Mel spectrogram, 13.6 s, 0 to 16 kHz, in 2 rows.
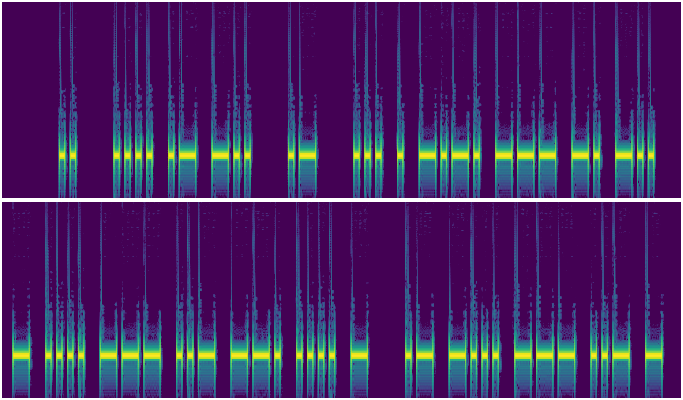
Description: Morse code, heard as a keyed tone, about 22 wpm, 700 Hz. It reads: I HAD A SECOND THOUGHT ABOUT
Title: Sentences from Top 1000 Words - Review Part 1 - 22wpm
